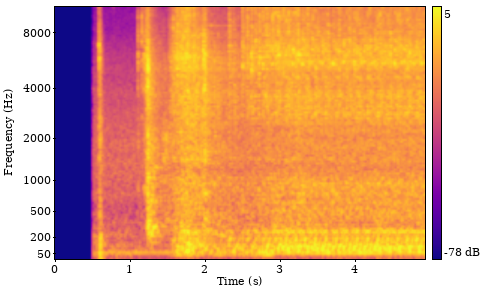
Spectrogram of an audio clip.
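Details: 1979 fuel-injected US Super Beetle convertible, with a new Vintage Speed stainless exhaust replacing the rusted factory system: it cranks briefly, catches cleanly and settles into a steady, even, throaty idle with no misses or ticks. Normal idle.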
